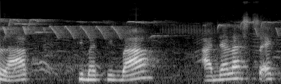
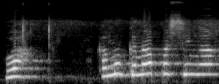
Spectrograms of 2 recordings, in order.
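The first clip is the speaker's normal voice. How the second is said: high, concerned mouse voice; surprised mouse; 11 semitones higher, 3 dB louder than usual. Acted. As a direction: ask the trapped lion in surprise.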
